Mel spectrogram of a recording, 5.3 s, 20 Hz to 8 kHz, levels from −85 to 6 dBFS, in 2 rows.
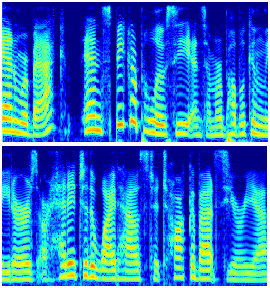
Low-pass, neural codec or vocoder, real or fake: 7.2 kHz; none; real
